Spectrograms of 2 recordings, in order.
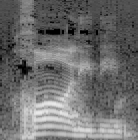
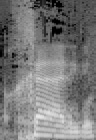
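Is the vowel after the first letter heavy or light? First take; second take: heavy; light. First: The first vowel is heavy, with a dark aw sound. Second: The first vowel is light, with a clear a sound. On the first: The speaker calls it right. "must be pronounced with an aw sound" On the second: The speaker calls it wrong.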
